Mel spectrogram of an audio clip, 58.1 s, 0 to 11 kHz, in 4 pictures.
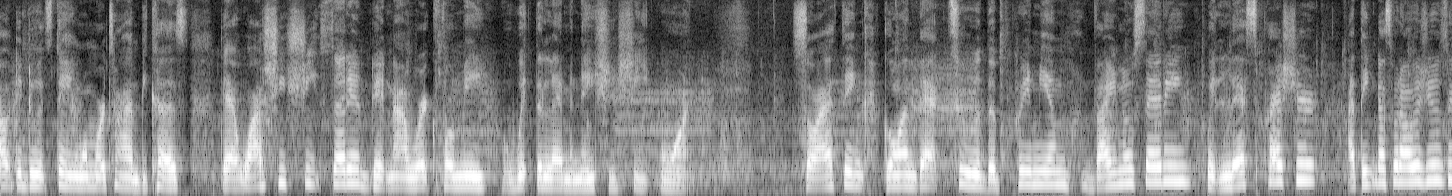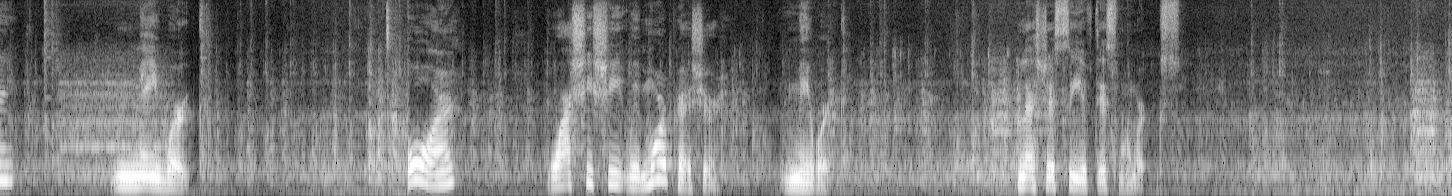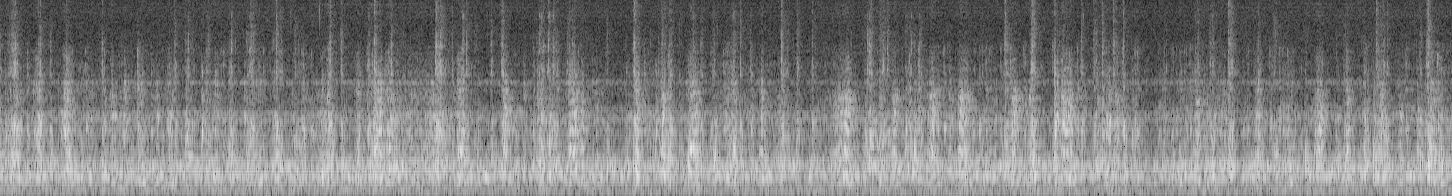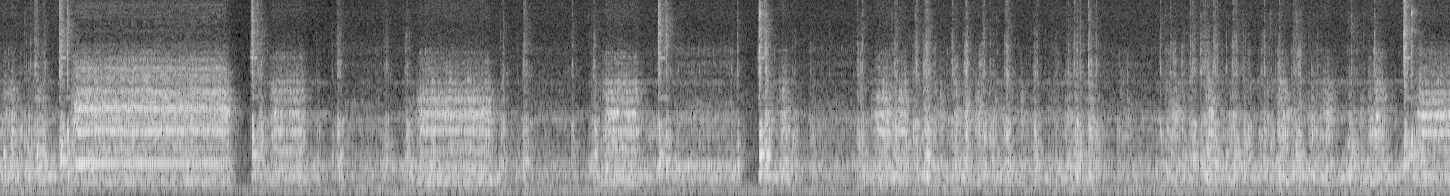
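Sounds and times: cutting machine motors whirring: 0.0s - 25.4s, 26.7s - 58.0s.

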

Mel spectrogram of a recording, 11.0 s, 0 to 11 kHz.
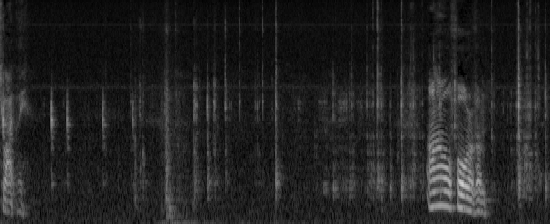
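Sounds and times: screwdriver clicking and scraping: 3.8s - 5.6s, 6.6s - 8.6s, 9.8s - 11.0s.

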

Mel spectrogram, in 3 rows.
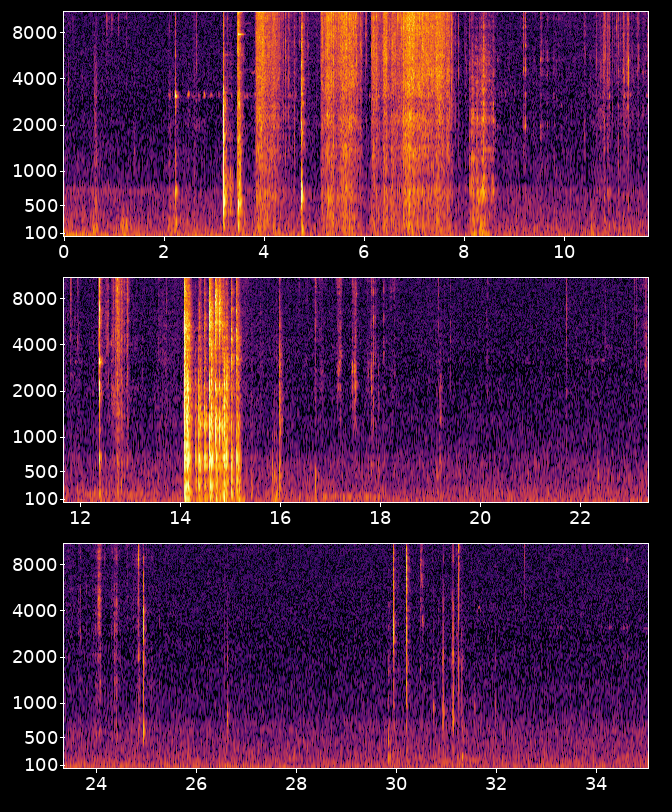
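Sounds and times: rustling of materials: 3.4s - 13.9s.

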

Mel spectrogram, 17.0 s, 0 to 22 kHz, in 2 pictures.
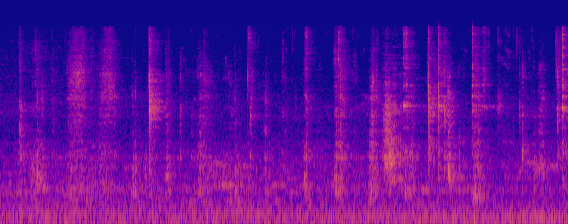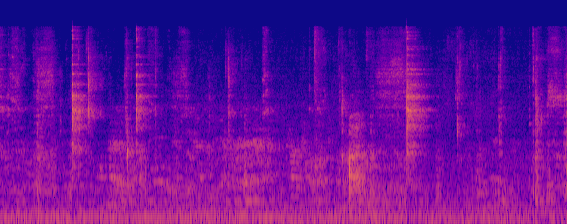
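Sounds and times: cutlery clinking and scraping plate: 5.0s - 11.4s.

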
